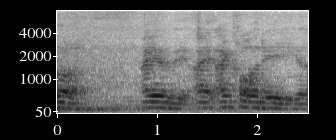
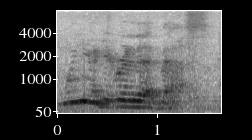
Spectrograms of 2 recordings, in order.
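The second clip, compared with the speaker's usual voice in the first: exasperated complaint; 4 semitones higher, 6 dB louder, much faster than usual. Retold or imitated. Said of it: "and I says".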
